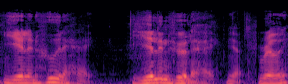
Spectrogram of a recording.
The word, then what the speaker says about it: Gyllenhaal: it pronounced Gyllenhaal Yeah. or Gyllenhaal? It's pronounced Gyllenhaal.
